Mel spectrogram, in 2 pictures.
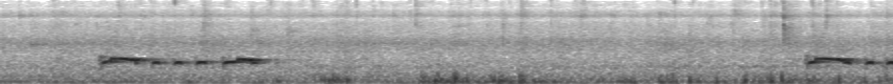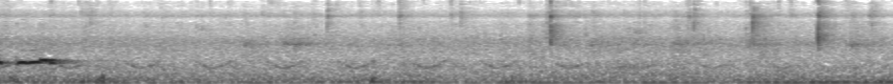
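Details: Crossbred captive zebra dove singing two brief phrases of soft whistled coos about three and a half seconds apart, each a short run of rapid pulsed notes, with scattered knocks and faint noise between.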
